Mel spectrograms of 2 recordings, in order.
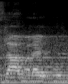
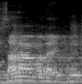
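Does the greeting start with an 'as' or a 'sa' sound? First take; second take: sa; sa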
